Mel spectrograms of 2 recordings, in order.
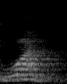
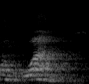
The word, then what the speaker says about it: won: The pronunciation is won. W-O-N, not own.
